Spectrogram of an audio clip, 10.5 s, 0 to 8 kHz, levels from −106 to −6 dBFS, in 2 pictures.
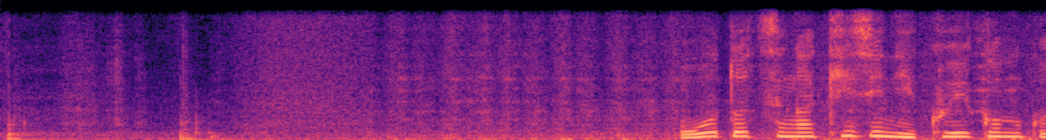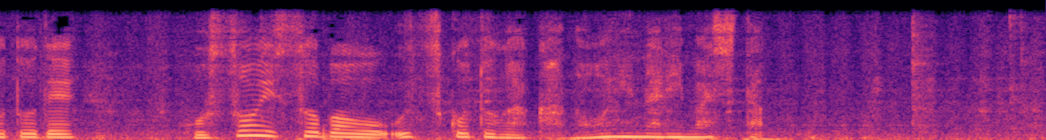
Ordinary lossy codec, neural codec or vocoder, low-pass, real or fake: none; none; 7.2 kHz; real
